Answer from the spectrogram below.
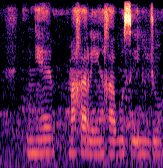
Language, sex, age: Tswana, female, 19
